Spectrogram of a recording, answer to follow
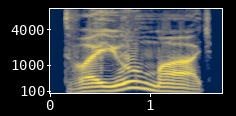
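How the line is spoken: Drawl. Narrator (Russian): протянул я

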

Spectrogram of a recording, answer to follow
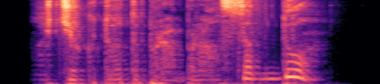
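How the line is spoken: Near whisper. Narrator (Russian): почти шепотом сообщила

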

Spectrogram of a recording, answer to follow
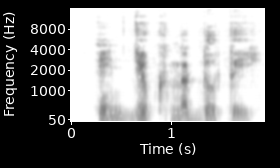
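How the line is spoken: Mutter. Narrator (Russian): пробормотал Вик

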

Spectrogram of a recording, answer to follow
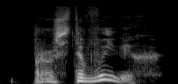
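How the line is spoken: Relieved sigh. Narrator (Russian): облегченно вздохнул

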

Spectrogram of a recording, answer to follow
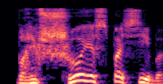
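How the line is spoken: Exclaiming. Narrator (Russian): воскликнул я

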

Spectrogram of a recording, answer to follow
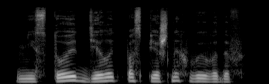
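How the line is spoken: Quiet. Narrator (Russian): тихо произносит босс

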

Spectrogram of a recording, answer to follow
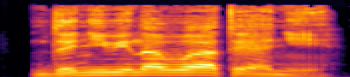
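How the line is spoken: Sighing. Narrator (Russian): вздохнул Юрк

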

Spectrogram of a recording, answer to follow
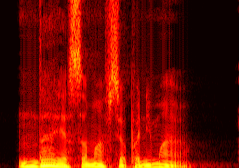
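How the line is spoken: Sad sigh. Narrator (Russian): грустно вздохнула Рикка

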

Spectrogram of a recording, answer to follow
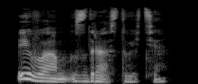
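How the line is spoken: Purring voice. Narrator (Russian): промурлыкала Тома

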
